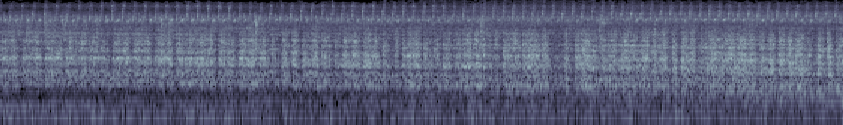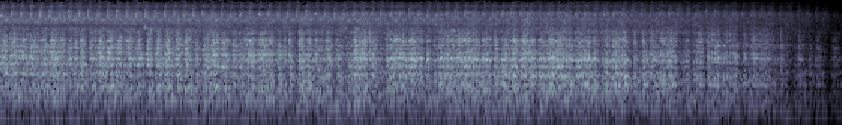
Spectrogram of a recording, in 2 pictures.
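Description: An engine running steadily, a loud, continuous mechanical rattle with no change in speed.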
